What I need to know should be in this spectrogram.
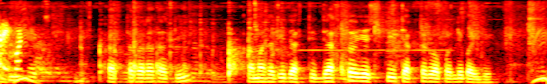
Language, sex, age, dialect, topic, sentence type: Marathi, male, 36-40, Varhadi, agriculture, question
